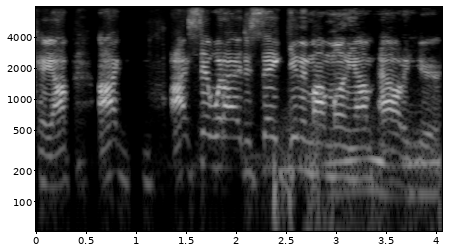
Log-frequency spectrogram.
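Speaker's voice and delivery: acted-out reluctant, grudging, unhappy, done-with-it tone. Retelling how a woman responded to Jake, imitating her reluctant, unhappy reply. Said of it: "she was not happy about having to do it".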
